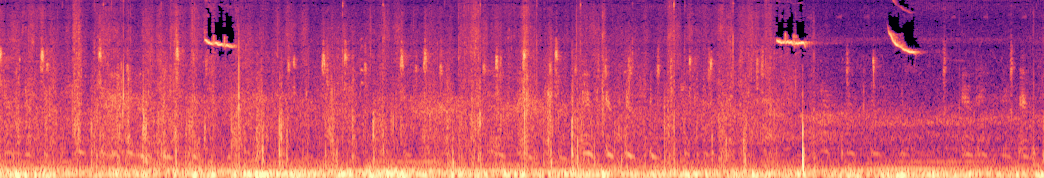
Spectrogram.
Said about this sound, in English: Three more bobolinks. Mostly just calling though, there's no songs yet.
